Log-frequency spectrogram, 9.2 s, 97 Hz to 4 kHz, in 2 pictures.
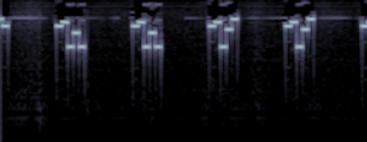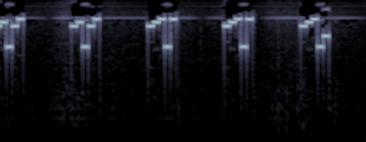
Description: Five-tone selective call (ZVEI), heard as quick runs of five tones, tones of about 70 ms. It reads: 89262 89262 89270 89270 89280 89280 89020 89020 89025
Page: SDR/ZVEI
